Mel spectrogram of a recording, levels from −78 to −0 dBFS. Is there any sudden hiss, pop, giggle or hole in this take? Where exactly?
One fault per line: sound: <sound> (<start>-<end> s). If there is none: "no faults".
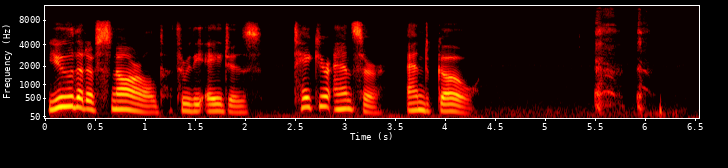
sound: cough (5.3-6.3 s)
